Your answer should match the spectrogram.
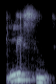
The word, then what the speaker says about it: listen: live listen listen lovely is not pronounced listening listen no sorry eliminate the tea listen that's uh listen yeah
